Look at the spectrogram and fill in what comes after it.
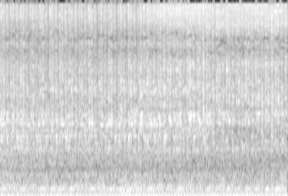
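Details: Old truck with air brakes and non-working power steering: big engine ticking over with a low, steady, even beat of about two pulses a second and no knocks; idling fine.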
